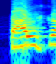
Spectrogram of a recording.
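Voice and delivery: "टाल्क" with a clear L before the K; wrong pronunciation. Shown as a demonstration. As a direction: sound the L and final vowel in "टाल्क". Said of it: "म्हणायचं नाही". ("टाल्क", ल उच्चारून)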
